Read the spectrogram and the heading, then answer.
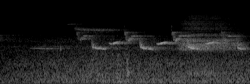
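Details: A Carolina wren (Thryothorus ludovicianus) from a family nesting on a balcony in summer 2013, where the mother was incubating four eggs, gives a quick run of thin, high chirps, about six in a second and a half, over a steady background hiss.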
